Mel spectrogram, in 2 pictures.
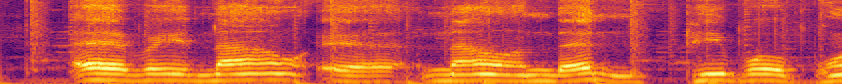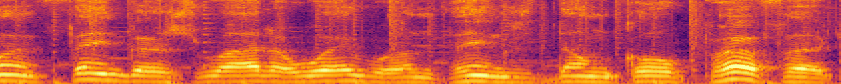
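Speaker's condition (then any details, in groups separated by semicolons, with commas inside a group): ALS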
